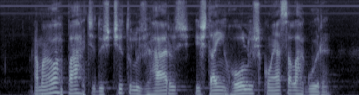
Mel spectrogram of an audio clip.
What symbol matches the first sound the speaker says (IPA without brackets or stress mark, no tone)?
ɐ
